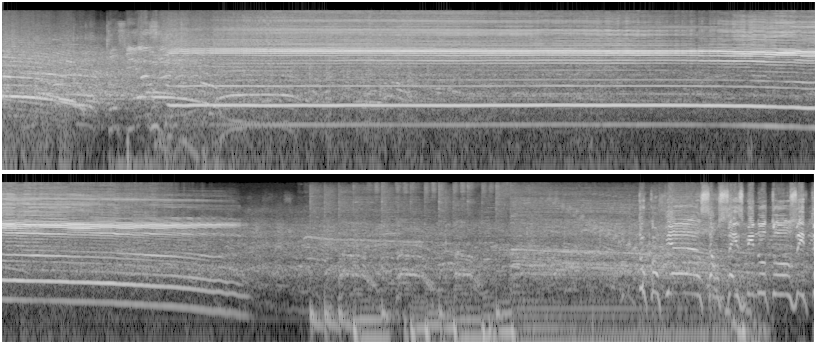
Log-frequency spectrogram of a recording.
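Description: Football commentator's long held goal shout, 'gooool', sustained on one pitch for about twelve seconds and falling away at the end. Music with a low, pulsing beat follows for the last several seconds.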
